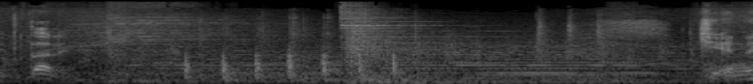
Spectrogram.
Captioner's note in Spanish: toques en la puerta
